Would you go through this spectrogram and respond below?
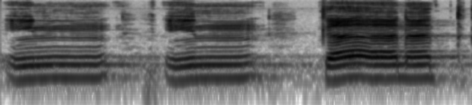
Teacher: حمزہ کو نون کے ساتھ ملانا ہے، نون ساکن غنہ کریں گے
